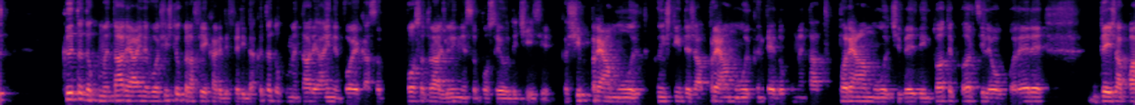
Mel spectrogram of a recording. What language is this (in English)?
Romanian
